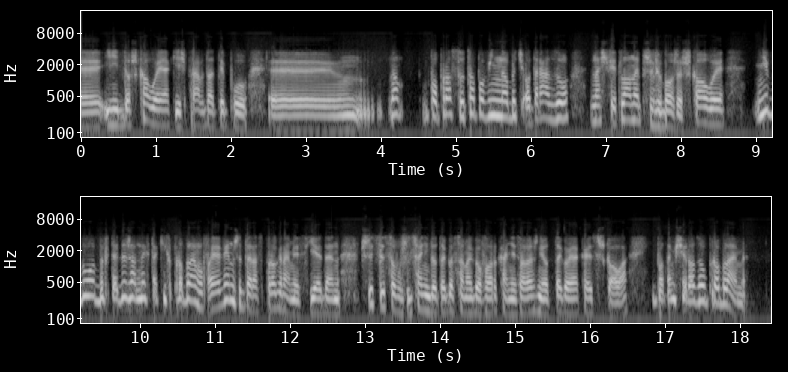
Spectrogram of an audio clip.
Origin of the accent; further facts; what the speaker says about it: Białystok, Podlaskie Voivodeship, Poland; ja jestem z Białegostoku i wiadomo, jakie tutaj mamy nastroje, prawda.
